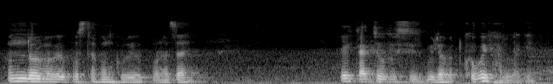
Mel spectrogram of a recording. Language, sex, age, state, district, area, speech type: Assamese, male, 60+, Assam, Goalpara, urban, spontaneous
